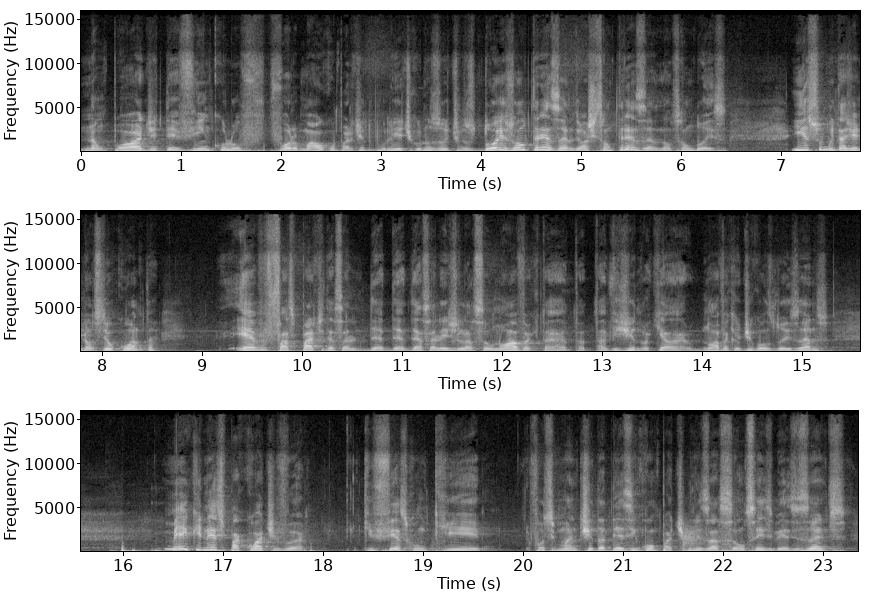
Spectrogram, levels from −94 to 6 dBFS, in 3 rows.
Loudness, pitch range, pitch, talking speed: -18 LUFS, 130-190 Hz, 155 Hz, 180 wpm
